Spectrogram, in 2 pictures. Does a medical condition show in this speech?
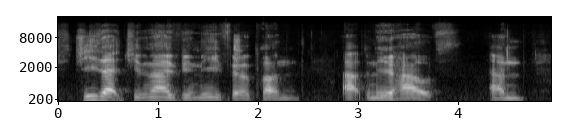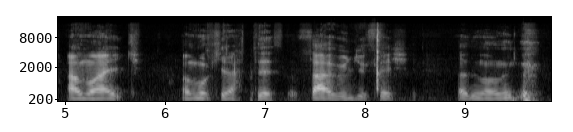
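Yes: cerebral palsy.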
